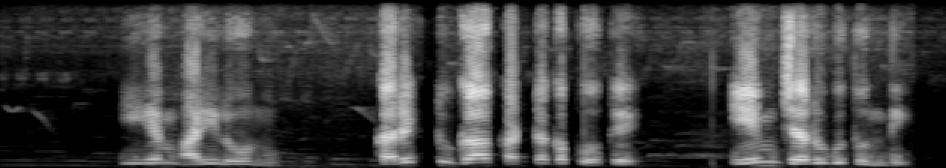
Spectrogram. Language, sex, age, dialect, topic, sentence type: Telugu, male, 18-24, Southern, banking, question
